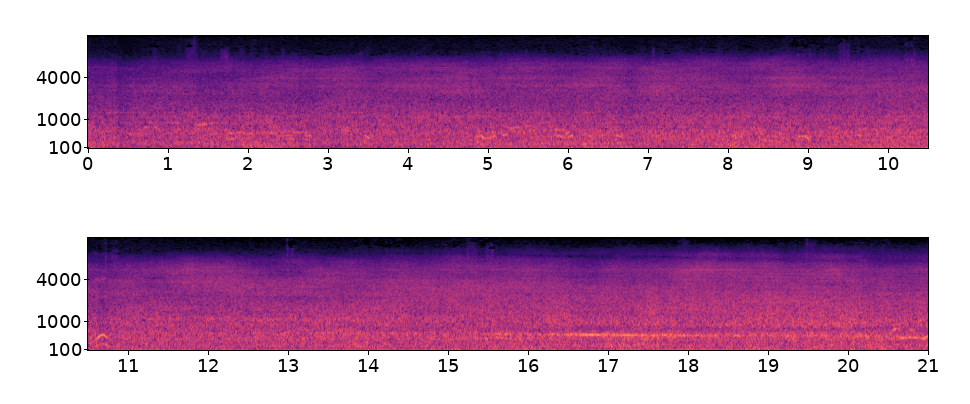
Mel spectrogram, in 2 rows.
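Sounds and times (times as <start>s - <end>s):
faint engine whine: 0.0s - 21.0s
jet engines roaring: 0.0s - 21.0s.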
